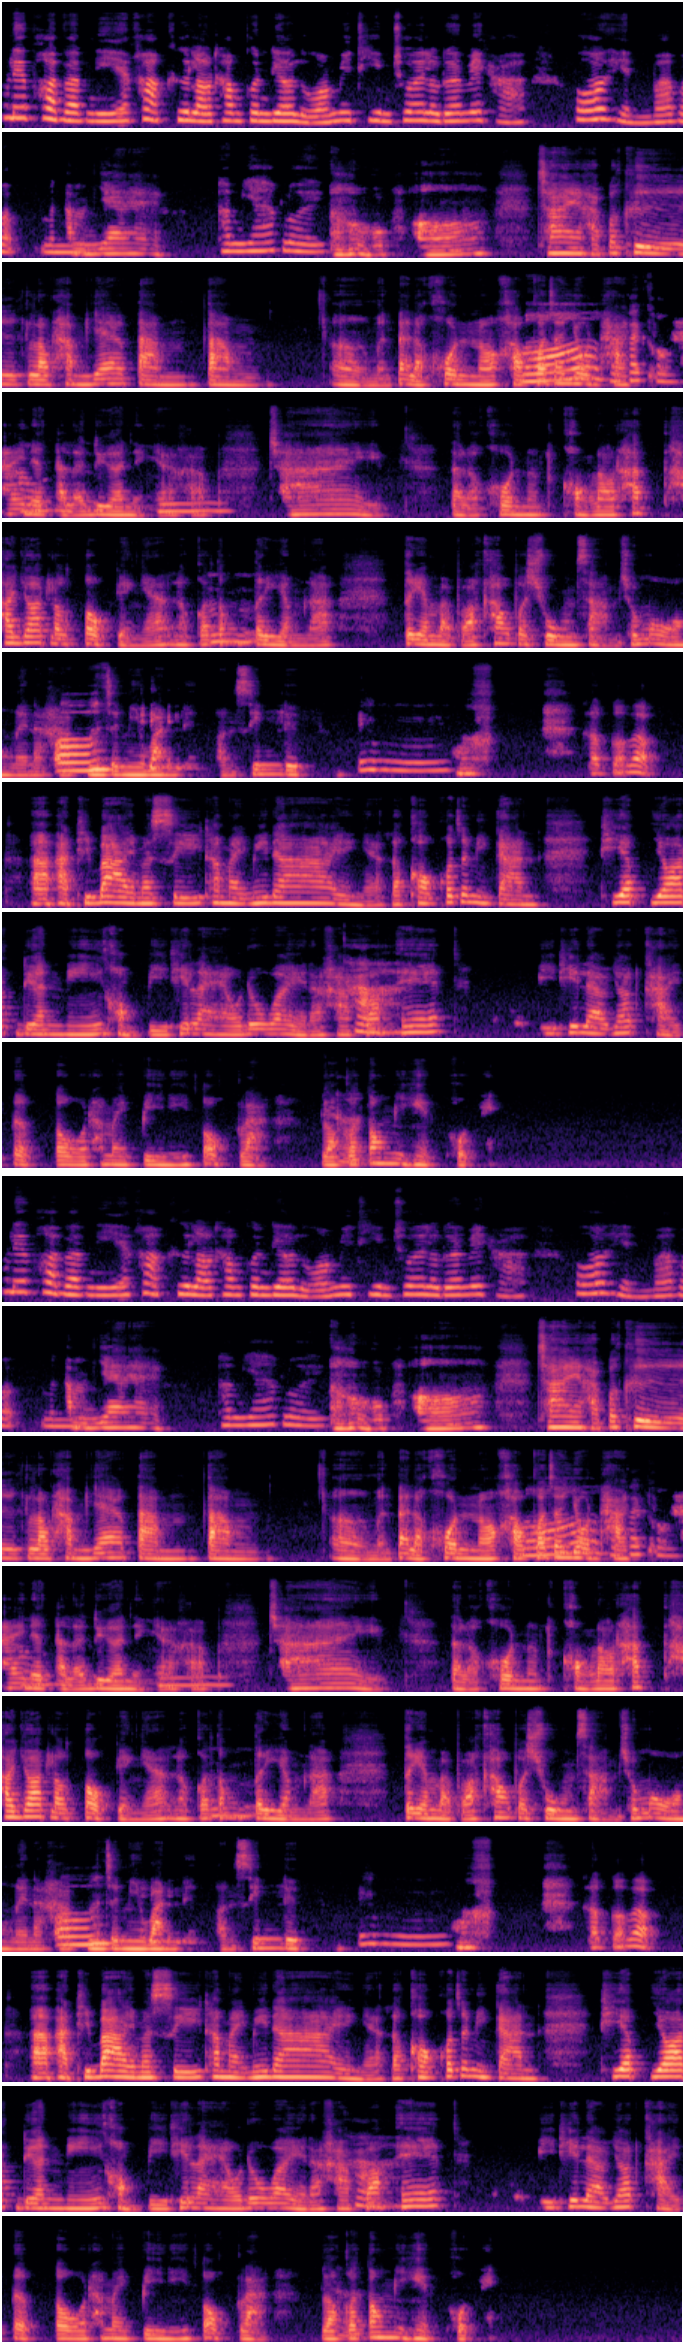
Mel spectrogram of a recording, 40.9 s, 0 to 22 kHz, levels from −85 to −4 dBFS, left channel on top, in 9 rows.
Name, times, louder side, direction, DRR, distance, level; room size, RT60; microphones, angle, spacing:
voice 1, 0.0-5.2 6.0-6.7 7.5-7.6 12.5-14.3 14.6-15.2 19.5-19.9 23.0-23.4 25.1-25.7 34.1-34.5 38.5-38.7, left 3 dB, 45° left, 0.4 m, -26 dB
voice 2, 5.0-5.6 6.7-10.8 11.3-13.2 13.5-24.7 25.7-26.0 26.3-27.1 27.4-34.7 35.3-39.6, right 2 dB, 10° right, 0.5 m, -25 dB
4.1 x 2.6 x 2.8 m
head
